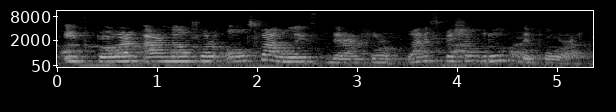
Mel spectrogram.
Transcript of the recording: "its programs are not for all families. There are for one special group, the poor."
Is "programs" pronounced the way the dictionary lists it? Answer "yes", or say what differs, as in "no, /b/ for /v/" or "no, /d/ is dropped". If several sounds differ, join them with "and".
no, /z/ is dropped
